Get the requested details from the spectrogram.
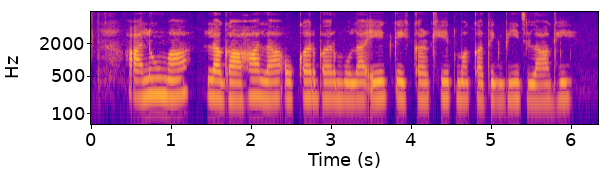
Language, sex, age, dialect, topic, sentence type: Chhattisgarhi, female, 51-55, Eastern, agriculture, question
